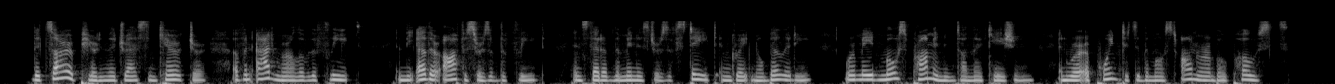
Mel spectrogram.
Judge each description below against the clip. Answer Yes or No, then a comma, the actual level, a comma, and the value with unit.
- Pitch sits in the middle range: No, high, 195 Hz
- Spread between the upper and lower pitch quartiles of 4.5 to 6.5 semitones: No, average, 2.7 semitones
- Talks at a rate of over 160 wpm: Yes, average, 200 wpm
